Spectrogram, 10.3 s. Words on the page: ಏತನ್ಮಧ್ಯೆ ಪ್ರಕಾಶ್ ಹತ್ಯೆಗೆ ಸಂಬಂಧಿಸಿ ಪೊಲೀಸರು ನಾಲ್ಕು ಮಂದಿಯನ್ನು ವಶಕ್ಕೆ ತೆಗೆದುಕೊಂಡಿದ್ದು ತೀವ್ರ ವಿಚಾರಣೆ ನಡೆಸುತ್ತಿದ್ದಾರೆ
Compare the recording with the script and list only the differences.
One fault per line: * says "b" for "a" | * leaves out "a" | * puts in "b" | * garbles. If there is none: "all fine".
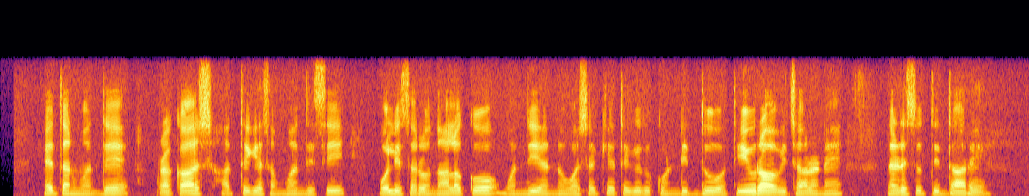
all fine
